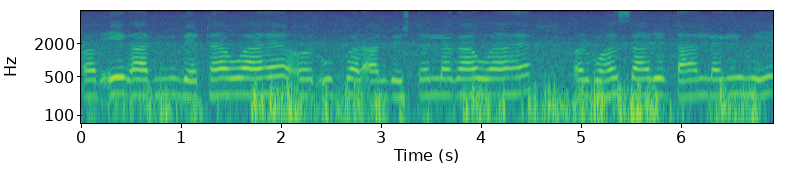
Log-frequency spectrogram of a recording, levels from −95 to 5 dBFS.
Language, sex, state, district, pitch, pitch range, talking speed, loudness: Hindi, female, Odisha, Sambalpur, 225 Hz, 210-235 Hz, 165 wpm, -17 LUFS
